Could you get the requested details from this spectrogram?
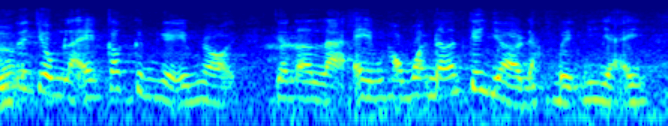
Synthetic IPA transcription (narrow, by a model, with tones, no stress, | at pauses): nɔ˨˦jt͡ɕʊ˧ŋ͡mlaː˨˩ʔɛ˧mkɔ˨˦kï˧ŋ̟ŋḭ˧˨əmzo˨˩j | t͡ɕɔ˧ne˧nlaː˨˩ʔɛ˧mxə˧wŋ͡mkɔ˨˦ɗe˨˦nkaː˨˦jzəː˨˩ɗa˨˩k̚ɓi˨˩ət̚ɲɨ˧və̰˧˨j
